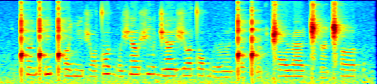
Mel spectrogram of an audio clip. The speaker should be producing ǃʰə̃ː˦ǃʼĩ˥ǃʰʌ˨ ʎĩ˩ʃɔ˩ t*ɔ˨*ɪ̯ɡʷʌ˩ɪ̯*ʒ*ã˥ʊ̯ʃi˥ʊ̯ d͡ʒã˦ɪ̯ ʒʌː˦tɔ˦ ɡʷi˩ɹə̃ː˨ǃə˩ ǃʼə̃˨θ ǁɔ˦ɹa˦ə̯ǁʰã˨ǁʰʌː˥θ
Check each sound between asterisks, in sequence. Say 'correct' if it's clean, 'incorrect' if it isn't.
incorrect, incorrect

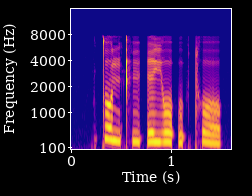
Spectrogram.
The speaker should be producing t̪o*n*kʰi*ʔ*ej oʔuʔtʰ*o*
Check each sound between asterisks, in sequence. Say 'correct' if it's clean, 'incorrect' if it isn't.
correct, correct, correct

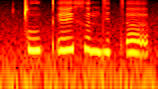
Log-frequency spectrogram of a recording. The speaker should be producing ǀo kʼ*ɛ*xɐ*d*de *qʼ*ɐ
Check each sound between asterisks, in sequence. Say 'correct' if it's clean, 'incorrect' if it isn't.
correct, incorrect, incorrect

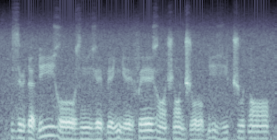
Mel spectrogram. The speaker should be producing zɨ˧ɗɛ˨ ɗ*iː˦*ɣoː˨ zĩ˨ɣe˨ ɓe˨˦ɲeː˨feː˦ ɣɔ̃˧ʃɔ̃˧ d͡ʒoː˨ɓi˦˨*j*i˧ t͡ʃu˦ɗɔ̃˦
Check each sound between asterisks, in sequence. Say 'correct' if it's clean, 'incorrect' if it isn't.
correct, incorrect

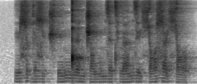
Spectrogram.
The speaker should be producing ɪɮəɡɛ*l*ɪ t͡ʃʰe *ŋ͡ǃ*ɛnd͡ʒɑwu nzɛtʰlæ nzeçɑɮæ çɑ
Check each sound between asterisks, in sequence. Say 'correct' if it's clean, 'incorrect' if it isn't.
incorrect, correct

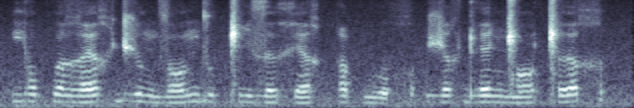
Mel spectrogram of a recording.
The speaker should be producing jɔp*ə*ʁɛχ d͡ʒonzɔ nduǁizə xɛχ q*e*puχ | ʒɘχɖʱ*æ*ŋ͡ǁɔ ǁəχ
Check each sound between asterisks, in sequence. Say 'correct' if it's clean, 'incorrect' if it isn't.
correct, incorrect, incorrect

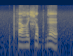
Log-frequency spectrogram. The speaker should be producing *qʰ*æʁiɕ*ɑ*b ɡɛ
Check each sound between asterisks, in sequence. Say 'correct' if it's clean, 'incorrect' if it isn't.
incorrect, incorrect

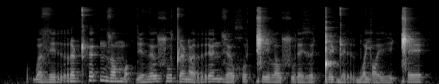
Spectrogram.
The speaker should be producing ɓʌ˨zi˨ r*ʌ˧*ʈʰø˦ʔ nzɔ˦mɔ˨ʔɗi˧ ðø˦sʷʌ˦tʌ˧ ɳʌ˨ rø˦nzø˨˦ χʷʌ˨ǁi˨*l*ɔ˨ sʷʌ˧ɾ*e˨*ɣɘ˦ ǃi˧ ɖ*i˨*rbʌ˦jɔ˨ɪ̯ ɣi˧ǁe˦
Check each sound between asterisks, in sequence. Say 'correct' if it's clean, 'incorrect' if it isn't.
correct, correct, correct, incorrect

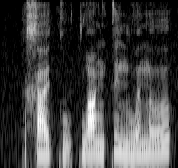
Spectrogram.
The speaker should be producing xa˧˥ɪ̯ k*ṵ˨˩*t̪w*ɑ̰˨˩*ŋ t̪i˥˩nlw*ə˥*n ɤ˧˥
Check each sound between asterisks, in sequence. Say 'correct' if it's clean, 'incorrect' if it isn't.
correct, incorrect, incorrect

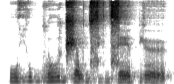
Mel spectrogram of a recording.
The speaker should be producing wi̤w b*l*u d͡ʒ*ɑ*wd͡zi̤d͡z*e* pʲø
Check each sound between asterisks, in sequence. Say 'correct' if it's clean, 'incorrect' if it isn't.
correct, incorrect, correct

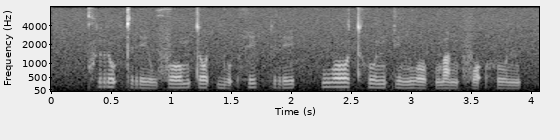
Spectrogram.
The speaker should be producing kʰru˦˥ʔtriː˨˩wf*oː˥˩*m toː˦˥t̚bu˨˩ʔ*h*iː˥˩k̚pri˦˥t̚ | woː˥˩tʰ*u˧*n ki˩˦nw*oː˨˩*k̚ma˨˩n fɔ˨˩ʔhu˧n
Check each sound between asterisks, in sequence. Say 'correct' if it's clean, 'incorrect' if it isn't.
incorrect, correct, correct, correct

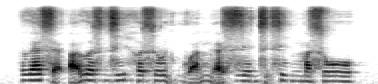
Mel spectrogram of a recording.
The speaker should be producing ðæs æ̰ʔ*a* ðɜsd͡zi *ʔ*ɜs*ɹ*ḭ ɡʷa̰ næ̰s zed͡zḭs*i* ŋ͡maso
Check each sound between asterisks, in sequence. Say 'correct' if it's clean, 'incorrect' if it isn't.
incorrect, incorrect, correct, correct

